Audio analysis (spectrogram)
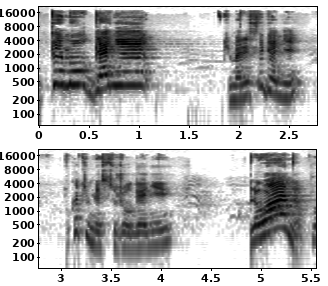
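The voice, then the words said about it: Shouting. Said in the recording (French): “Pourquoi tu cries toujours comme ça ?”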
